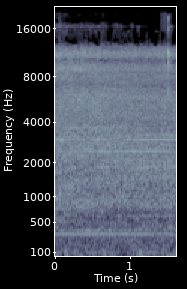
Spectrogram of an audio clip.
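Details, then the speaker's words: Toyota 1G-FE VVT-i with ECUMaster Black modular engine harness, cooling fan output tested: steady, even whoosh with a constant low hum and no rubbing or ticking; the electric radiator fan spins normally. "switch that off we'll switch that one on and you can see that that one is now spinning and that one has come to a stop"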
